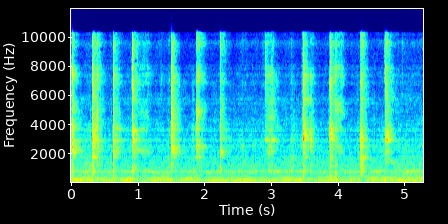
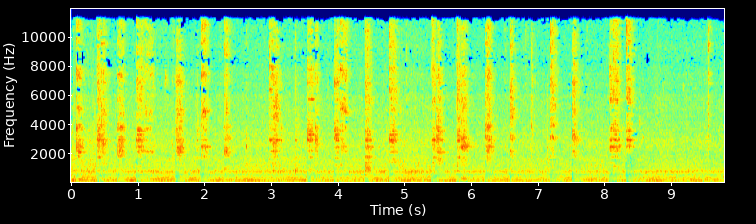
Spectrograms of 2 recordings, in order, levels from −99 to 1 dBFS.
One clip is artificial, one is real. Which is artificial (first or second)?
first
